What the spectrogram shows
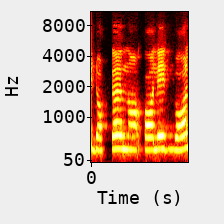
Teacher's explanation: आ ओ ध्वनियों के मध्यवर्ती दीर्घ स्वर ओ का उच्चारण होता है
